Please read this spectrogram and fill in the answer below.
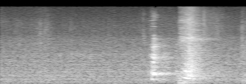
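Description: Quiet room pause, then about one and a half seconds in, a short, sharp two-part burst of sound from a person.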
